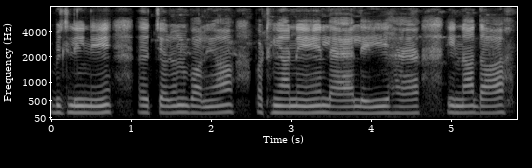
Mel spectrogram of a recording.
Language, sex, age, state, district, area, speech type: Punjabi, female, 30-45, Punjab, Pathankot, rural, spontaneous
